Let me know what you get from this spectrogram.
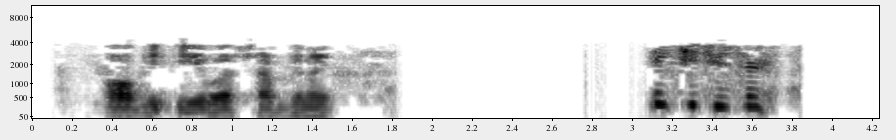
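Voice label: Sheriff Dispatch, Scanner audio recording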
